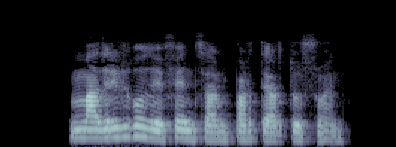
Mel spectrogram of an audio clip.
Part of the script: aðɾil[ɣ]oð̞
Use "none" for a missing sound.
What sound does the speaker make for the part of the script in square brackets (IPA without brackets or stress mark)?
ɣ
